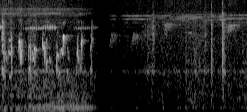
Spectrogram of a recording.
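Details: Bulbul trapping lure call: about two seconds of fast, liquid chirping phrases, then a sudden cut to quiet hiss with a few faint clicks.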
